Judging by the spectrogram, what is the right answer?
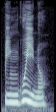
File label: "pinguino", Spanish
